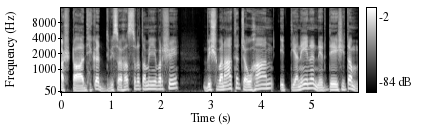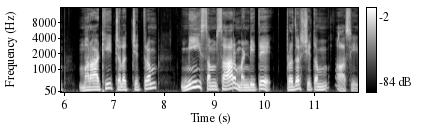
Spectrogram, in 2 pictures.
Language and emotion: Sanskrit, neutral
